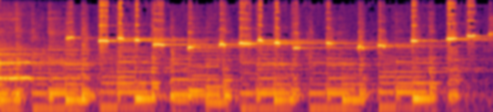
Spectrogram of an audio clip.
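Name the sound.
whistling through a hole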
